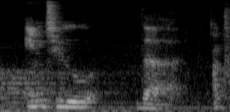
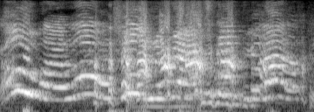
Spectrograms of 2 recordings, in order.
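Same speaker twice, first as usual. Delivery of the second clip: very high, loud, laughing wail; panicked painting man; 21 dB louder, slower than usual. Acted. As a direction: squeal like a painted man on fire. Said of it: "he's like".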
